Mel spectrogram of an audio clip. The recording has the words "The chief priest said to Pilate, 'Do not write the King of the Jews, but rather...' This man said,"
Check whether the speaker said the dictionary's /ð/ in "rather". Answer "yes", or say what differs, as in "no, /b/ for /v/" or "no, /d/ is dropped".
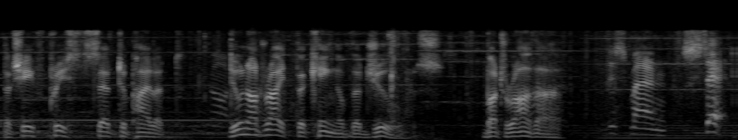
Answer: yes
